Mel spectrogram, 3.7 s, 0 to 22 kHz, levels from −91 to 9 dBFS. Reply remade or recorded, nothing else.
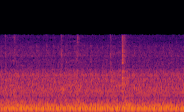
recorded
